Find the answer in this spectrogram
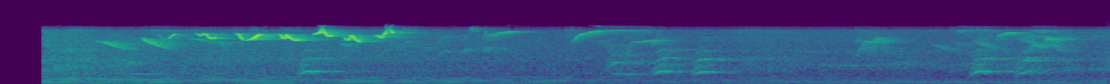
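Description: An ultramarine grosbeak gives a loud, rich, tumbling warble of slurred whistles lasting about three seconds, then softer scattered notes over a low steady hum.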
